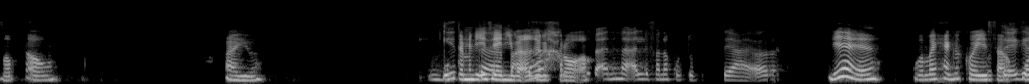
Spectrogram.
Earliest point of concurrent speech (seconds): 4.4 s

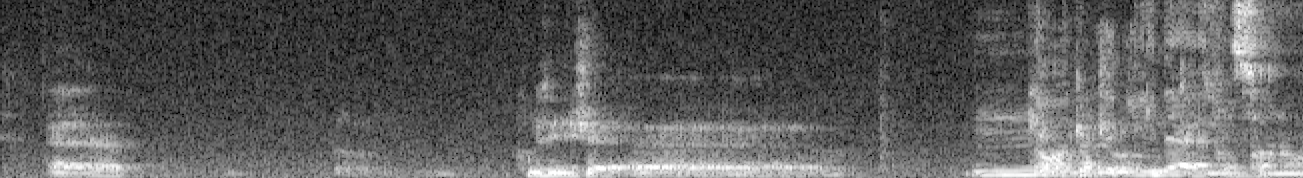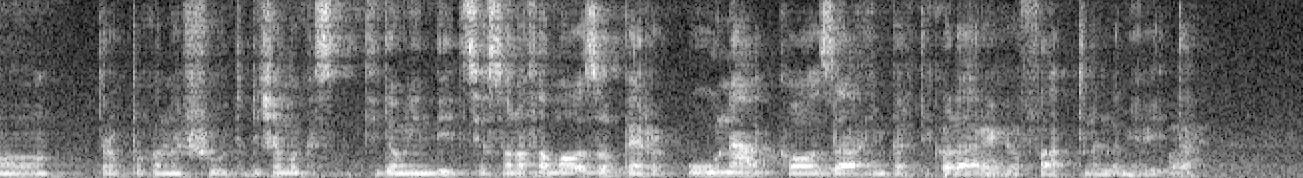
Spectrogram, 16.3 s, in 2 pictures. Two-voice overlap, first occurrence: 6.4 s

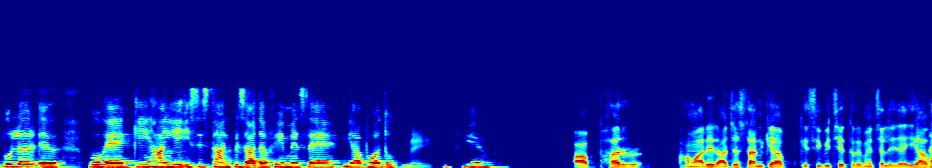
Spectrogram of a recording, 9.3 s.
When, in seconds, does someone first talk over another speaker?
none

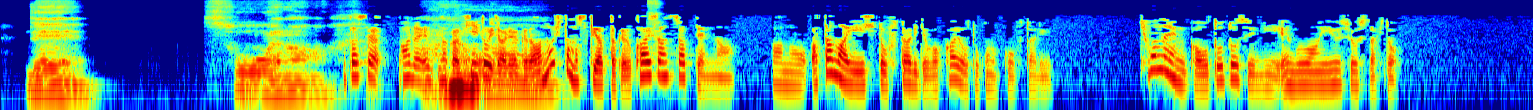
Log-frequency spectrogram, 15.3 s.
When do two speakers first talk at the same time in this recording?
4.2 s

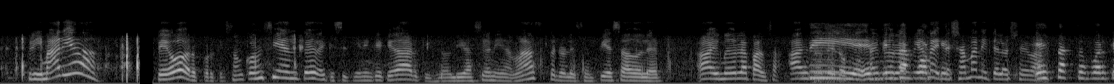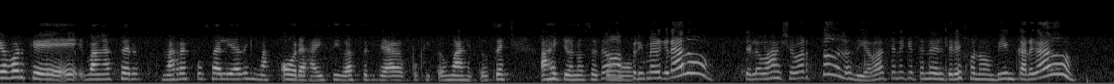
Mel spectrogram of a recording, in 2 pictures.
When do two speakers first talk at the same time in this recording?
8.1 s

